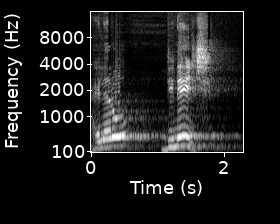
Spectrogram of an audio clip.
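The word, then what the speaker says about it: hyaluronidase: हाइलोरोनिडेज HY, इस पर देखिए HYLAURODINASE, हाइलेरोडिनेज।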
